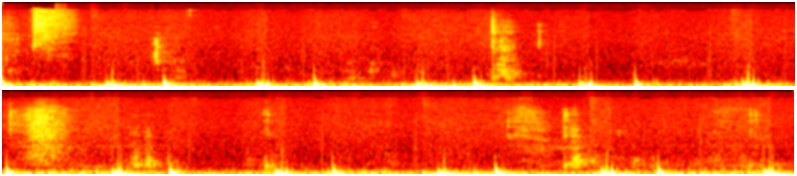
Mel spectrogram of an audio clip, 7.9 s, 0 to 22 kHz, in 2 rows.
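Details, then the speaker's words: Simulated ASMR doctor check-up roleplay: steady, regular heartbeat about 74 per minute under soft whispering while the doctor listens to heart and lungs; patient told all is fine; normal heart sounds. "so I'm going to listen to your heart and your lungs"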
